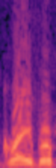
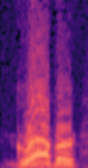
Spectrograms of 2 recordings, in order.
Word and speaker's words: Graber: which is even better it's probably pronounced Graber but under this story I'm saying it Grabber here's a quote from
